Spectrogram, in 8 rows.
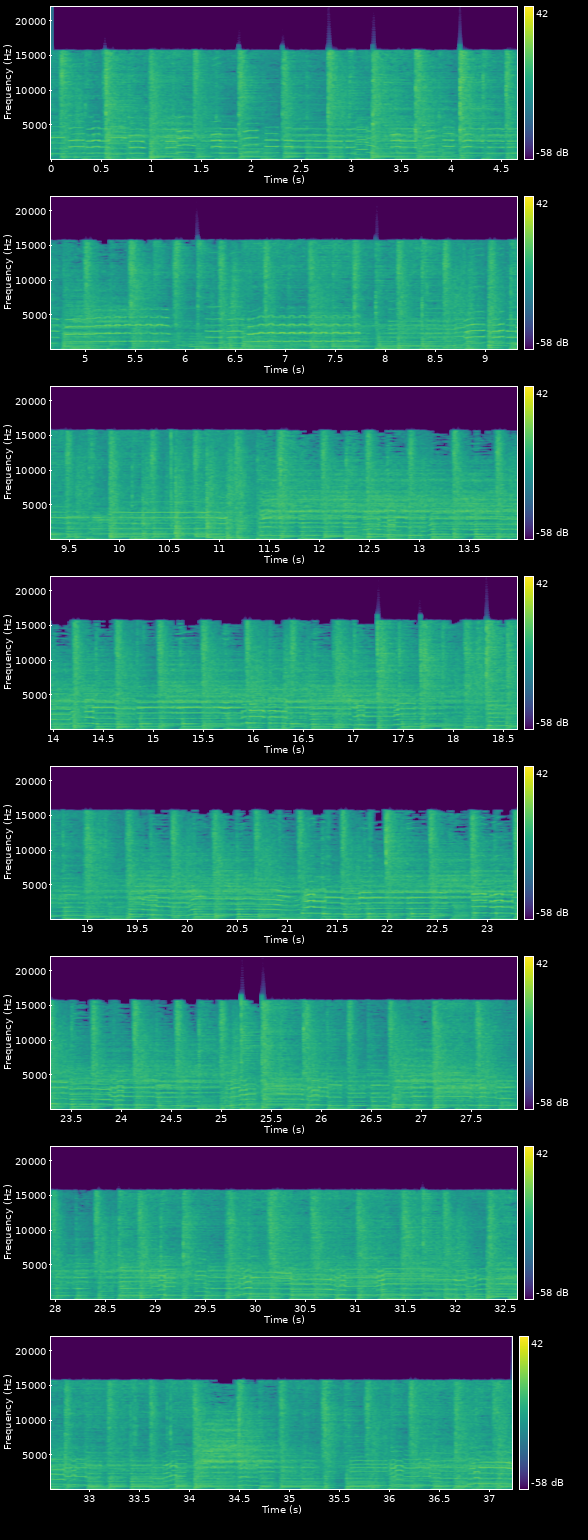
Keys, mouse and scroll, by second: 0.2 middle click, 1.0 alt+z, 1.8 click, 3.0 click, 4.0 a, 4.2 middle click, 5.1 click, 5.9 scroll up 1, 7.3 e, 7.9 s, 13.3 middle click, 16.3 click, 17.4 ctrl+z, 18.6 e, 20.4 middle click, 21.8 Tab, 22.1 click, 22.4 middle click, 23.2 click, 24.0 click, 25.0 click, 25.9 middle click, 27.7 middle click, 30.8 alt+z, 31.6 click, 33.3 middle click, 34.5 middle click, 36.3 click, 36.6 scroll down 1.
